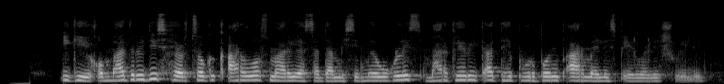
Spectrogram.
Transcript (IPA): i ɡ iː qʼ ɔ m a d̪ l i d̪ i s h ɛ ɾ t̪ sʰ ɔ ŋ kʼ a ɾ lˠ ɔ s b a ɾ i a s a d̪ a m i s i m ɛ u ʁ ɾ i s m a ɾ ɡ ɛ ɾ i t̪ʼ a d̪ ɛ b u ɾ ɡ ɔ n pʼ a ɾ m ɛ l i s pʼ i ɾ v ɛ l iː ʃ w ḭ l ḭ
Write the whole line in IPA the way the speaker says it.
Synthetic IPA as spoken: i ɡ iː qʼ ɔ m a d̪ ɾ i d̪ i s h ɛ ɾ t̪ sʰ ɔ ɡ kʼ a ɾ lˠ ɔ s m a ɾ i a s a d̪ a m i s i m ɛ u ʁ l i s m a ɾ ɡ ɛ ɾ i t̪ʼ a d̪ ɛ b u ɾ b ɔ n pʼ a ɾ m ɛ l i s pʼ i ɾ v ɛ l i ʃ w ḭ l ḭ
